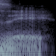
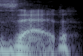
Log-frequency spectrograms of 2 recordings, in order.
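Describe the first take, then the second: First: The letter is said as zee. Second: The letter is said as zed. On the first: This is the American way of naming the letter. The speaker calls it wrong. "Only Americans say that it's Z" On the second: This is how the rest of the English-speaking world names the letter. The speaker calls it right. "The rest of the English-speaking world has spoken. It's Z"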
